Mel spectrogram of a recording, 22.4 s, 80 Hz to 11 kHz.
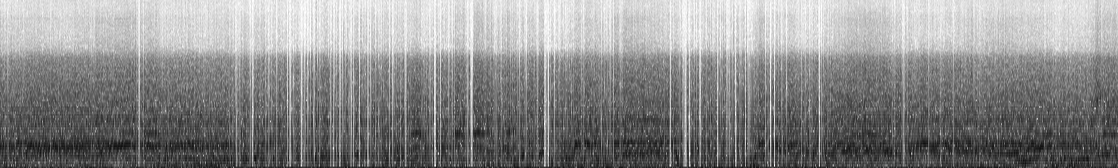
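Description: BMW E34 540i's V8 engine heard from inside the cabin on track, loud, with road and wind noise. The engine note climbs under hard acceleration through the first half, then falls away as the car brakes hard near the end.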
